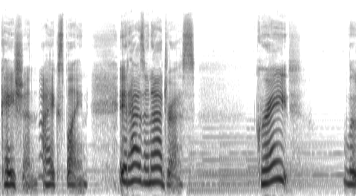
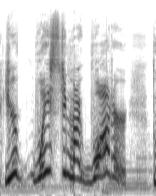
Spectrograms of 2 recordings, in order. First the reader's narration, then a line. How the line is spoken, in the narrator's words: the woman yells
